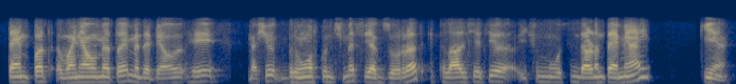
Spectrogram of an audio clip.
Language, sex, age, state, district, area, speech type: Kashmiri, male, 18-30, Jammu and Kashmir, Anantnag, rural, conversation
